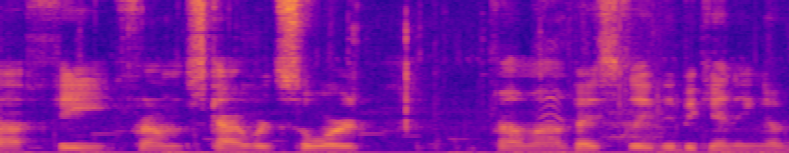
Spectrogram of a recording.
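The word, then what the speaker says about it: Fi: that is mentioning uh fee or phi or whatever you pronounce her as um i pronounce her as fee from skyward sword from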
